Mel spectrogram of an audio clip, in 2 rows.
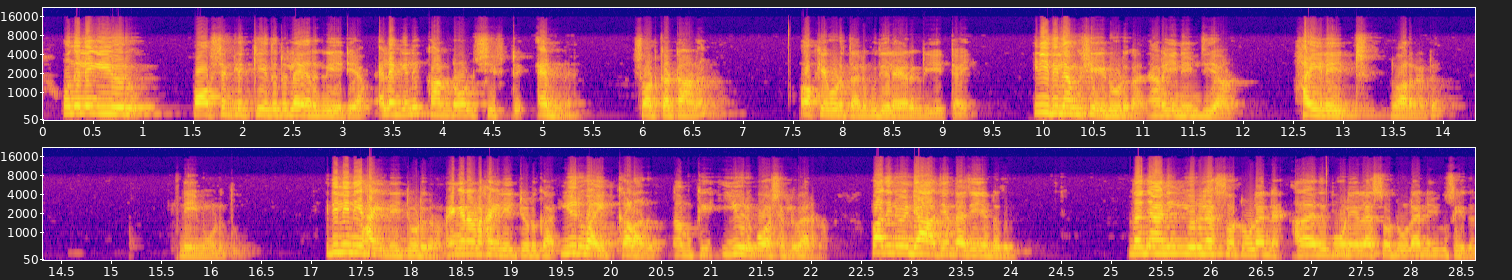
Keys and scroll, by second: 4.8 ctrl+shift+n, 11.8 BackSpace, 13.0-15.9 typing.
